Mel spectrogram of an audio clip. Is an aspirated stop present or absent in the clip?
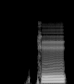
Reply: absent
